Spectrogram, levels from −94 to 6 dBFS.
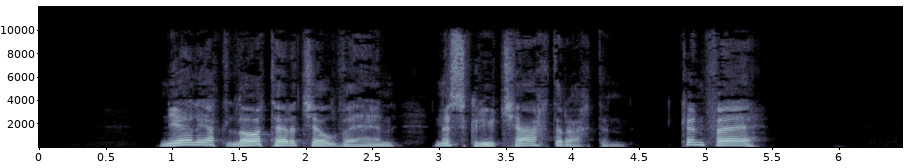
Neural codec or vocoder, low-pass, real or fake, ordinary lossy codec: none; 9.9 kHz; real; AAC, 64 kbps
